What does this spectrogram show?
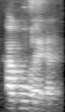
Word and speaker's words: Capoeira: for Dance Brazil and the Capoeira, I'm sure I mispronounced that. Capoeira.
